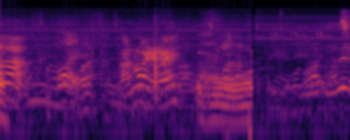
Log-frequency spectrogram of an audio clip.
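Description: Men talk close by.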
